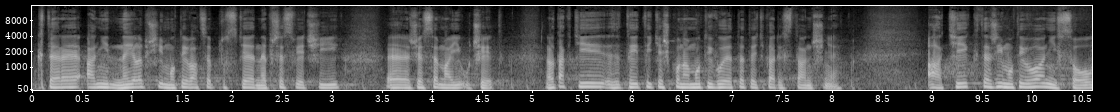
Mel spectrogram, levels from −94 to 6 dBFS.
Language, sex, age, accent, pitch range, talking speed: Czech, male, 50-69, native, 120-150 Hz, 125 wpm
